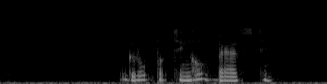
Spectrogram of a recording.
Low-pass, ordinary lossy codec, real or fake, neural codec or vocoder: 5.4 kHz; none; fake; autoencoder, 22.05 kHz, a latent of 192 numbers a frame, VITS, trained on many speakers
